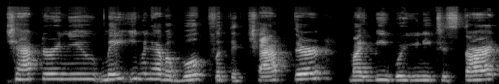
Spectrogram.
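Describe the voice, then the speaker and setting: A woman's voice: medium pitch, fairly even intonation, normal speed, sharp tone. A woman in her sixties hosting a livestream interview as a book coach, upbeat and encouraging, often repeating herself on a video call. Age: 60s.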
